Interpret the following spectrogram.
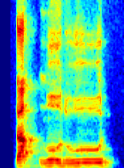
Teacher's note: تأمرون یہ حمزہ ساکن ہے، جھٹکے سے ادا ہوگا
